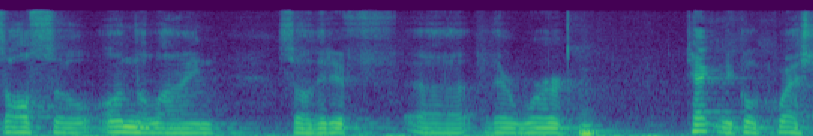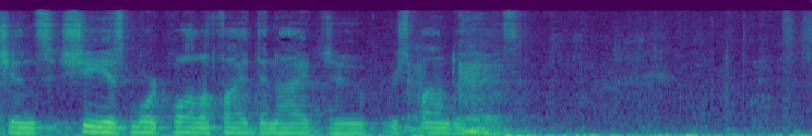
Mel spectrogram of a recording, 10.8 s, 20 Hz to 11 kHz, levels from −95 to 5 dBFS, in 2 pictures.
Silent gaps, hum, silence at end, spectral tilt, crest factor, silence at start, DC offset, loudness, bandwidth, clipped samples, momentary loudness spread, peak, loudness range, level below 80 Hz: none; none; 0 s; -6.5 dB/octave; 16 dB; 0 s; under 0.1%; -28 LUFS; 8.6 kHz; under 0.1%; 21 LU; -12 dBFS; 5 LU; -38 dBFS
